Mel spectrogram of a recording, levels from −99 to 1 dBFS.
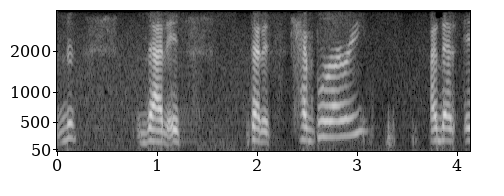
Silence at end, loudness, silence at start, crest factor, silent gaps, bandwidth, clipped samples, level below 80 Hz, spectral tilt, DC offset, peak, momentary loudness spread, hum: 0 s; -23 LUFS; 0 s; 20 dB; none; 4 kHz; under 0.1%; -64 dBFS; -7.5 dB/octave; under 0.1%; -4 dBFS; 15 LU; none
